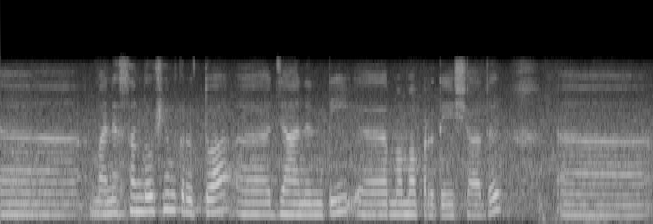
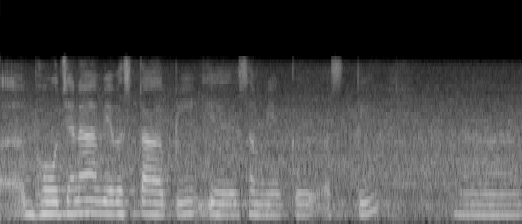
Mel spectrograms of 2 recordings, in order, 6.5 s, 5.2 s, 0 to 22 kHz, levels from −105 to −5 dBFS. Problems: constant background noise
